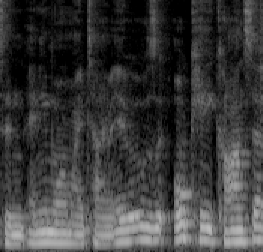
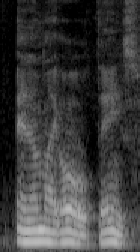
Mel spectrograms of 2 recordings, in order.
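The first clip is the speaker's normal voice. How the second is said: ordinary talk, nothing marked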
